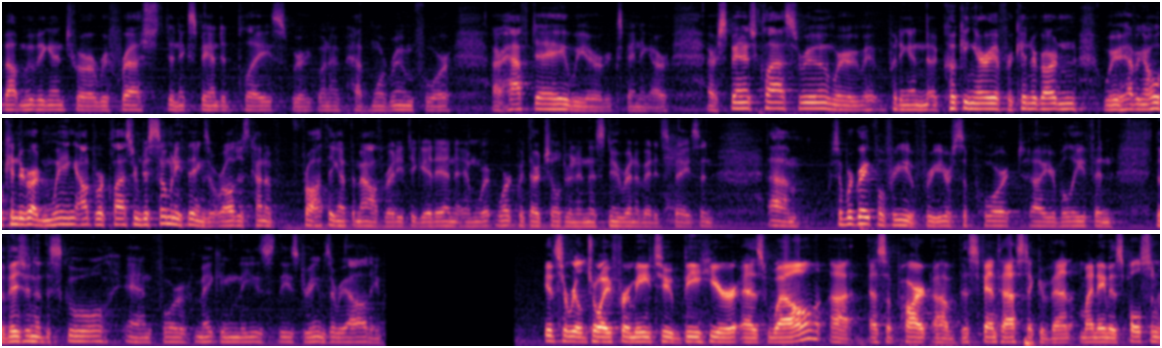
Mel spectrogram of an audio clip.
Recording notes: This episode is a recording of the Celebration of Progress event for the Loeffler Primary Division's Expansion and Renovation. It took place in the Nichols Activity Center on Casady's campus and was attended by a number of the project's supporters and developers.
